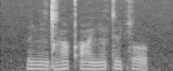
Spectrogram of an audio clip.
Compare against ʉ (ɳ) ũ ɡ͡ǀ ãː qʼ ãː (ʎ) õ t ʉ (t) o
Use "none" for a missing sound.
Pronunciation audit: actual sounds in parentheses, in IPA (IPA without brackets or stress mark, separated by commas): ɲ, ʎ, c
